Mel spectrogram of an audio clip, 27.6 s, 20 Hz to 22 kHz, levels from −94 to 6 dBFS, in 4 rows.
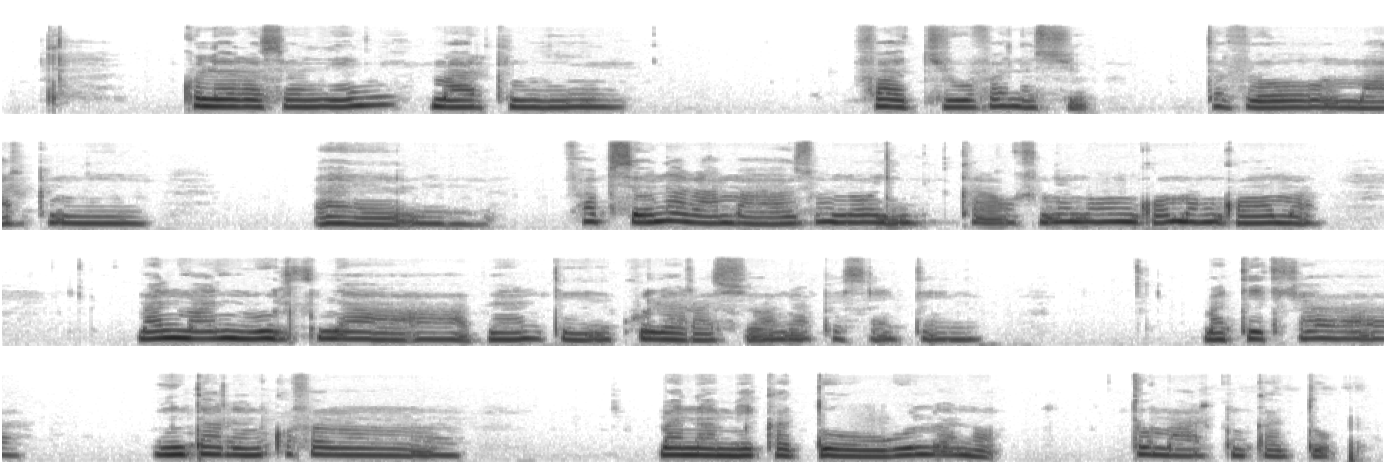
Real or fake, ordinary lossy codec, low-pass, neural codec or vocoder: fake; none; 9.9 kHz; vocoder, 22.05 kHz, 80 mel bands, Vocos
